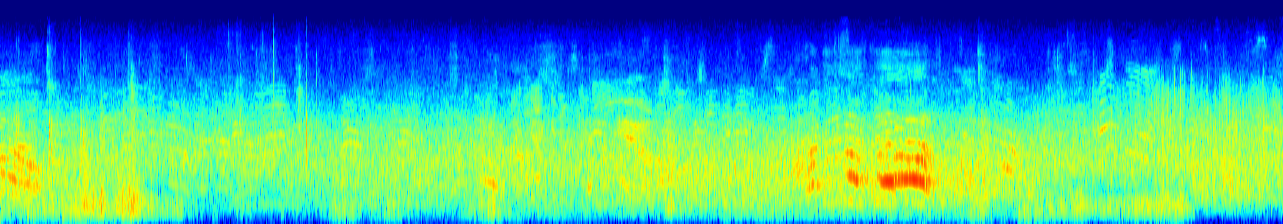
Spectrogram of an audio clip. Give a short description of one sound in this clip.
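Players shout and call out to each other across an open field.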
